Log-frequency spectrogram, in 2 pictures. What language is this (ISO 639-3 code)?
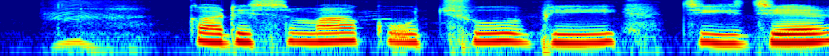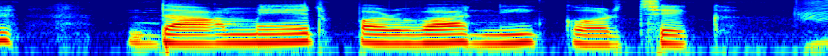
mag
